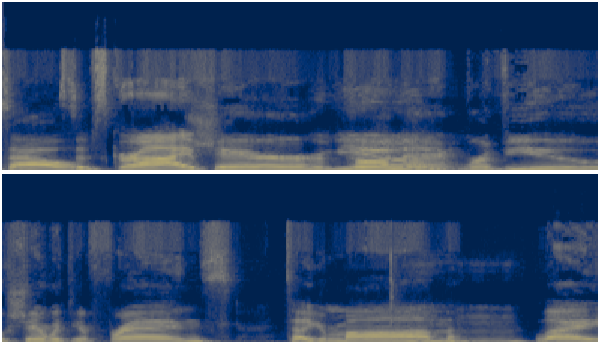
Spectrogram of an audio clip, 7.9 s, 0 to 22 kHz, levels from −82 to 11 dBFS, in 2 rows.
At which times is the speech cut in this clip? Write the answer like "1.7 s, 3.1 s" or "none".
none

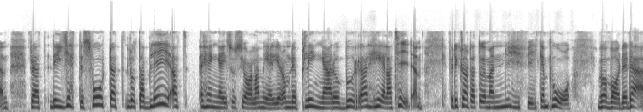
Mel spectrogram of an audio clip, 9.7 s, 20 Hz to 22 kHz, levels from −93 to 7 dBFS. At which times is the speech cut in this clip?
none

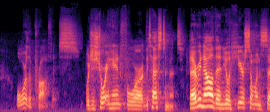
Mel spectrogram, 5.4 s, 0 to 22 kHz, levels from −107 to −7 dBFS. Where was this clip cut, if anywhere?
1.6 s, 2.9 s, 3.7 s

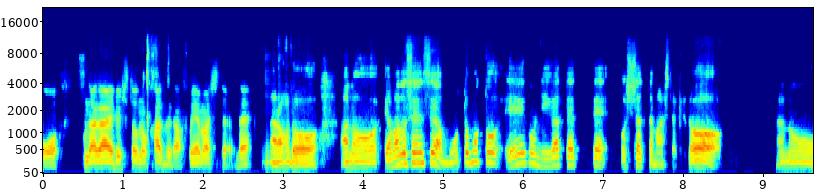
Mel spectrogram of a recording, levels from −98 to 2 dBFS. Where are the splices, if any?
2.7 s, 3.7 s

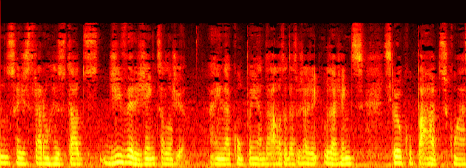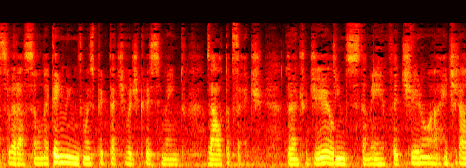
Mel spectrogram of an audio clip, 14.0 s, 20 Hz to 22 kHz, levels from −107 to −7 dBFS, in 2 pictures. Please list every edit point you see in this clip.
2.6 s, 4.4 s, 5.9 s, 7.7 s, 8.2 s, 10.1 s, 10.5 s, 12.0 s

